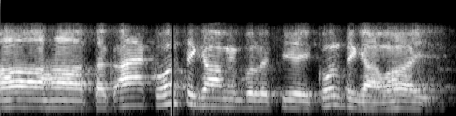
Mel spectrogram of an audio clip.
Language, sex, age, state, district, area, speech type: Maithili, male, 18-30, Bihar, Muzaffarpur, rural, conversation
